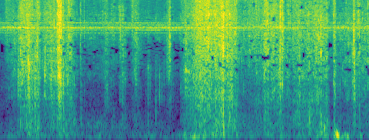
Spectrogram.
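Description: Dry fallen leaves rustling and crackling as hands and a small knife work through the leaf litter and clean a freshly picked mushroom. A single sharp knock about four seconds in.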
